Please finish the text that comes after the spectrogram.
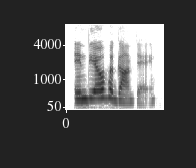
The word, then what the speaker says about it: Indio Gigante: We are here with a with with Whitney who's going to tell us all about this chicken that I can't pronounce. Indiohagante.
